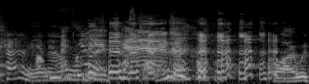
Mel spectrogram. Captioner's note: everyone laughing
